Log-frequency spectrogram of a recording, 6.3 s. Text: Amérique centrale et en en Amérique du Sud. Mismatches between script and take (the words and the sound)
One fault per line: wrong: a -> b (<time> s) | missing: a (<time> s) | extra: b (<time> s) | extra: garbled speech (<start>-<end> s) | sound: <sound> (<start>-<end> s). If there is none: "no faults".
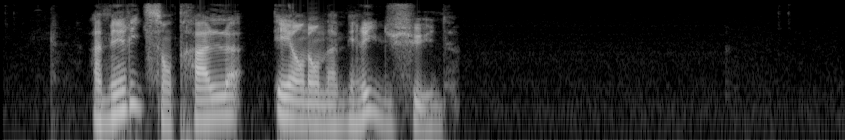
no faults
